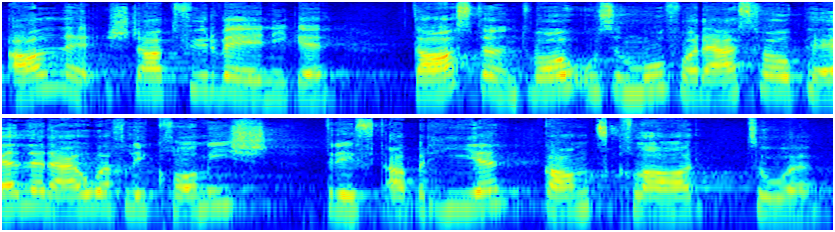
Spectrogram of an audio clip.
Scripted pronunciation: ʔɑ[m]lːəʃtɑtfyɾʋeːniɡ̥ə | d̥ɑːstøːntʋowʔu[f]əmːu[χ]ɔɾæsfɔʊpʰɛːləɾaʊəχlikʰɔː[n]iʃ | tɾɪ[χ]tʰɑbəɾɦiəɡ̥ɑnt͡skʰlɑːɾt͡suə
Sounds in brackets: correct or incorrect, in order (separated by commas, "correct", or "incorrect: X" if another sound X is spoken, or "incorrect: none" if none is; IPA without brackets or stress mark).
incorrect: none, incorrect: s, incorrect: f, incorrect: m, incorrect: f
